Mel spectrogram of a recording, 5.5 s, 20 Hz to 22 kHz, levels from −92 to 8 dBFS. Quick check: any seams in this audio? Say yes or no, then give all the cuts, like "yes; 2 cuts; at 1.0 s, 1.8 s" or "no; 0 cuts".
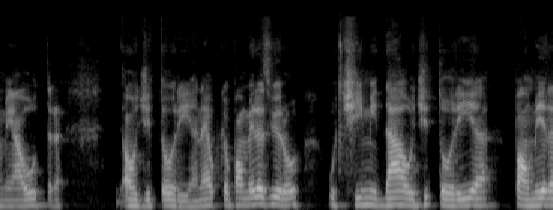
no; 0 cuts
